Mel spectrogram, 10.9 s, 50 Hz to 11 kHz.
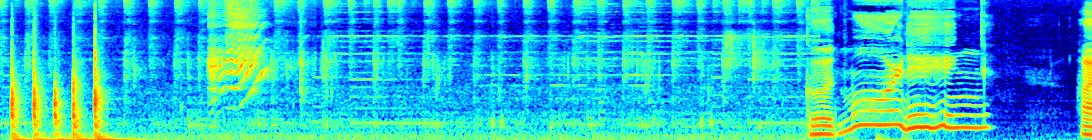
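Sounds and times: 
sharp knocks on an apartment door: 0.0 - 1.4
faint creaking squeak of a door opening: 2.1 - 2.8
speech: 8.1 - 9.9.

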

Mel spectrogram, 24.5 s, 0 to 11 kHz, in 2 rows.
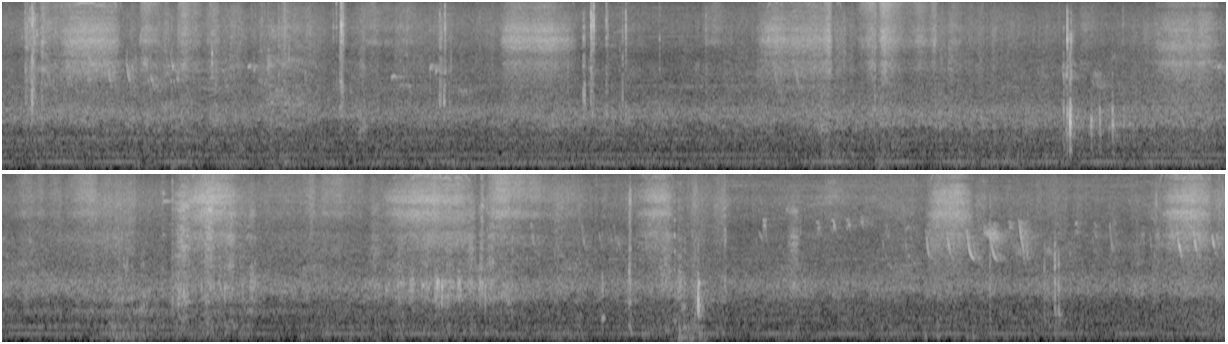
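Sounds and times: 
honeybees buzzing around an open hive: 0.0 - 24.4.

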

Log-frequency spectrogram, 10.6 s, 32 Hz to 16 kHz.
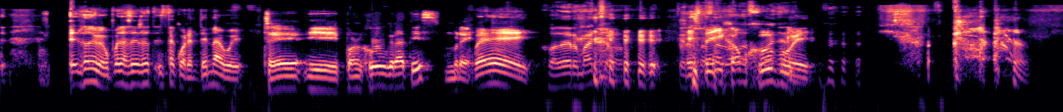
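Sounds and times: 
speech: 0.0 - 10.5
laughter: 5.5 - 9.4
person coughing hard with harsh raspy bursts: 8.4 - 10.4.

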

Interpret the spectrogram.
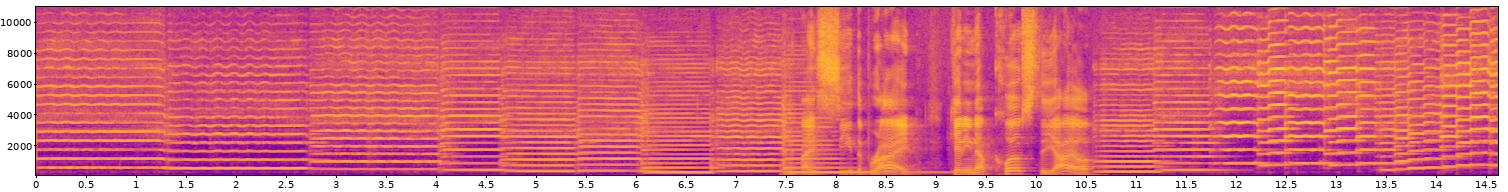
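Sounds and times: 
classical wedding-ceremony melody played on a single instrument: 0.0 - 9.6, 10.6 - 14.6
speech: 7.8 - 10.7.

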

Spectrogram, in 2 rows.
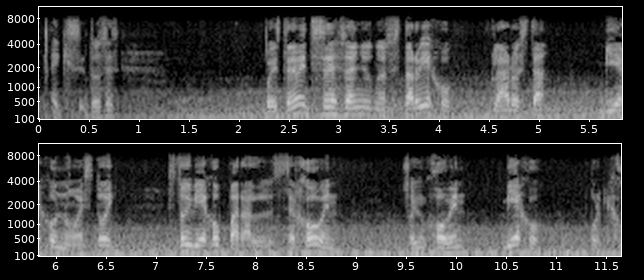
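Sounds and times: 
car engine rumbling and revving: 0.0 - 11.6
speech: 0.1 - 1.0, 2.3 - 8.9, 9.5 - 11.6.

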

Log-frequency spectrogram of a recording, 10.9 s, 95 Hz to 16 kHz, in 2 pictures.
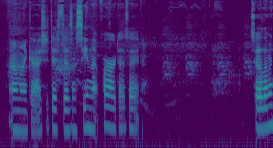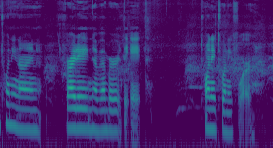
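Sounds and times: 
soft outdoor background in a park: 0.0 - 10.9
speech: 0.2 - 3.0, 5.0 - 8.5, 9.5 - 10.7
crows cawing in a park at a nature center in Southern California: 3.2 - 5.2, 6.3 - 6.9, 9.0 - 10.9.

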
